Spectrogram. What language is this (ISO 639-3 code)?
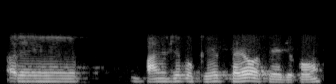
snd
